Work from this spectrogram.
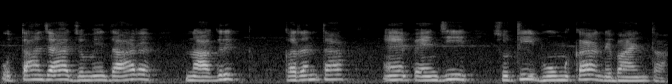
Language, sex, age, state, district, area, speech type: Sindhi, female, 60+, Uttar Pradesh, Lucknow, urban, spontaneous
